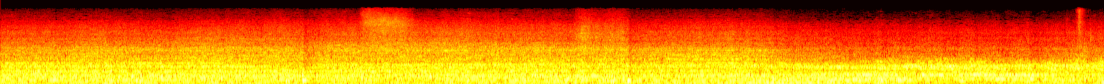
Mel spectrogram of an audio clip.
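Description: Thai overnight sleeper train running along the track, heard from inside a carriage: a steady, loud rumble of wheels on rail and carriage noise.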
